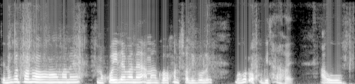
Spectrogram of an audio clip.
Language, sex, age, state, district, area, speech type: Assamese, female, 60+, Assam, Dibrugarh, rural, spontaneous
